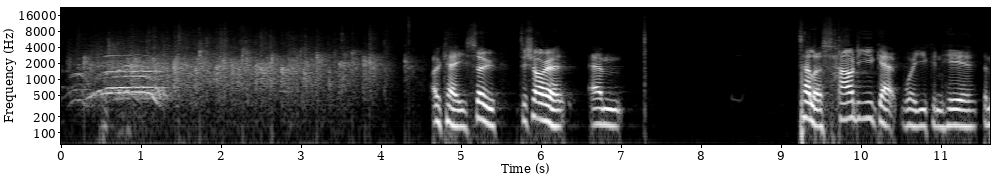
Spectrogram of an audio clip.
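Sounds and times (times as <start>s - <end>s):
audience applause: 0.0s - 4.4s
speech: 4.6s - 7.1s, 9.3s - 11.6s.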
